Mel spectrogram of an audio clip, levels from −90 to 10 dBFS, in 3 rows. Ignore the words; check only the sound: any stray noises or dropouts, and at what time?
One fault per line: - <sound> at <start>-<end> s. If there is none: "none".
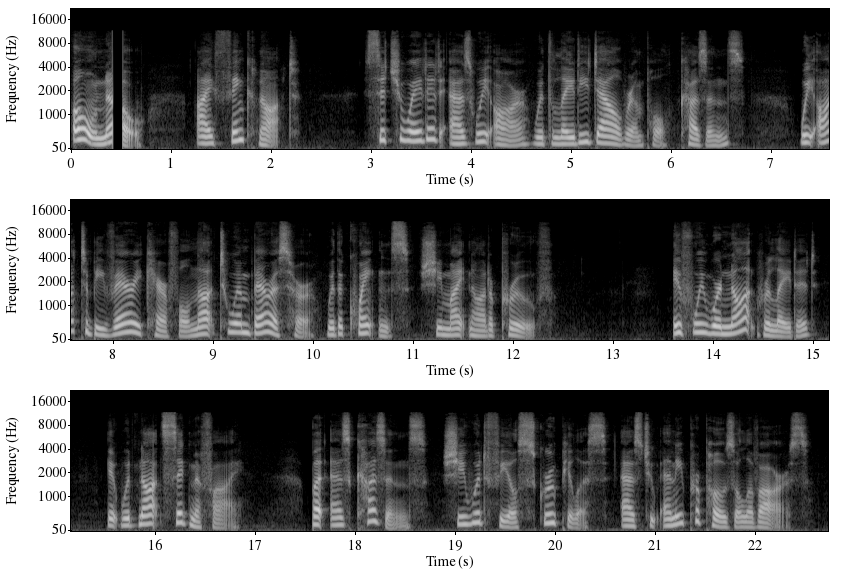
- dropout at 0.4-0.5 s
